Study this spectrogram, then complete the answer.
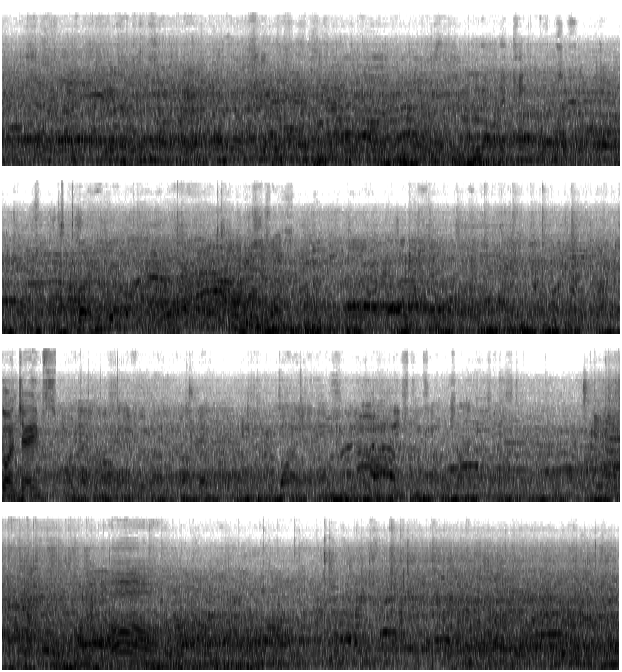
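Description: A large stadium crowd chants and sings loudly all around.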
